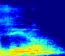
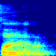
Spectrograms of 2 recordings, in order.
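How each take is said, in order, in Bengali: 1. প্রথম স্বরধ্বনিটি ইংরেজি 'ee'-র মতো শোনায়। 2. প্রথম স্বরধ্বনিটি খোলা 'e'-র মতো শোনায়। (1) "ইংরেজিতে এটাকে বলি জিরো" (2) "পর্তুগিজ এটাকে বলে হচ্ছে জ্যারো"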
